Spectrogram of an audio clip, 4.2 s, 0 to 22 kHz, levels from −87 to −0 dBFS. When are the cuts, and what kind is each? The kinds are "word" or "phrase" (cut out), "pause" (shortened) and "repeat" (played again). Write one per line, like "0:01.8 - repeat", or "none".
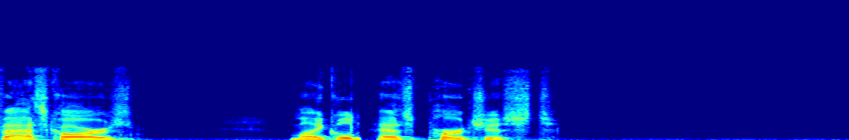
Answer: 0:01.8 - word

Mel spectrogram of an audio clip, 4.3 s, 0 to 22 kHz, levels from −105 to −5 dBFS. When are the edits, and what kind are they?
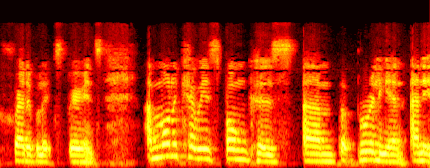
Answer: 0:02.2 - word

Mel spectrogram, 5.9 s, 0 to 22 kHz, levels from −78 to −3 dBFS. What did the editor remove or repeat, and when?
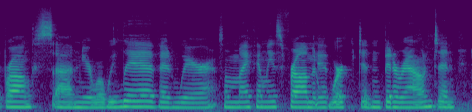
0:04.0 - phrase

